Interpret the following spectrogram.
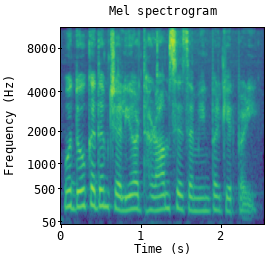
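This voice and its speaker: Mellow-voiced woman narrating a horror story. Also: mid-range voice, steady tone.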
